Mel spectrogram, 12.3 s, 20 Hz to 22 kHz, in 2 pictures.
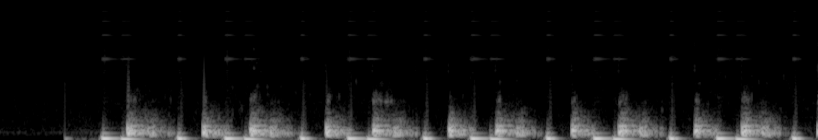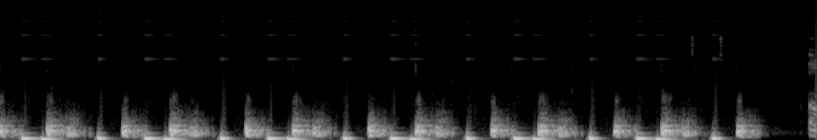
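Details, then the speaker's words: Heart auscultation: regular low heart sounds near 65/min in a galloping triple rhythm from an added third sound, an S3 gallop ("Kentucky"). "Và tiếng S3 chúng ta còn gọi là tiếng ngựa phi. Vậy thì trong sách Mỹ á, thì nó ở Việt Nam thì chúng ta nói là tiếng ngựa phi, còn trong sách Mỹ nó ghi là giống tiếng Kentucky."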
